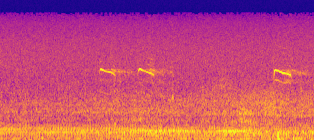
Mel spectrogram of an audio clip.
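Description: Low, steady rumble with a faint hum underneath, and a small bird giving short descending chirps about two seconds in, again a second later, and near the end.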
